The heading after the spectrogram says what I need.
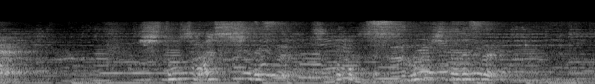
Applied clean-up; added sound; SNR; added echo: none; Wind instrument, woodwind instrument; 9 dB; reverberation time 0.7 s.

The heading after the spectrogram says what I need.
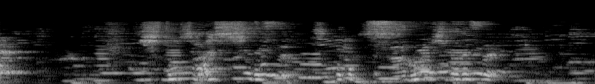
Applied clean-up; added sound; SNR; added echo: classical method WPE with log-MMSE.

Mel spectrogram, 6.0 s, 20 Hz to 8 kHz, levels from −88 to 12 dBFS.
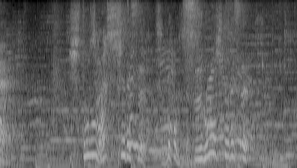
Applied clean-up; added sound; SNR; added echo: none; none; none; none.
